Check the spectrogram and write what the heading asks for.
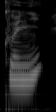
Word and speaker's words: Koni: Elle m'a appelée Koni. Je ne sais pas bien le prononcer en baganté. Ça vient du baganté.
